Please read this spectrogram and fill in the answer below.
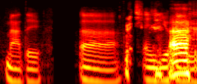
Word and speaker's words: mate: care it's really tasty mat the thing is not matcha mat okay can you can you spell it yeah it's spelled like mate m a t oh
